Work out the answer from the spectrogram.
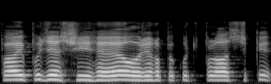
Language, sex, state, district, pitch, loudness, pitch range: Hindi, female, Punjab, Pathankot, 205 Hz, -14 LUFS, 200-215 Hz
